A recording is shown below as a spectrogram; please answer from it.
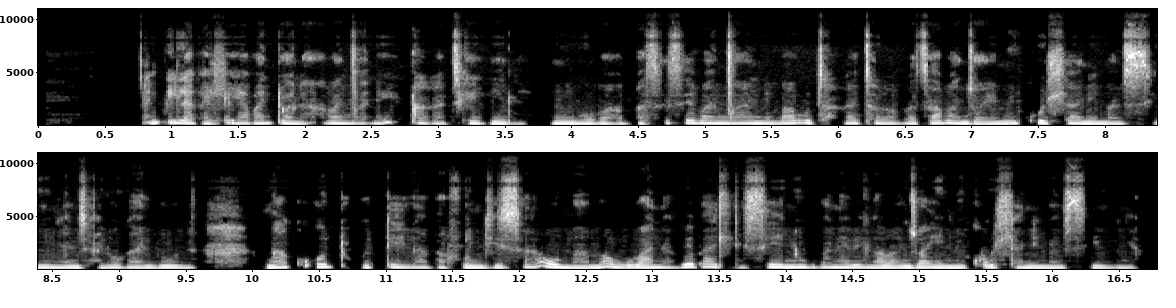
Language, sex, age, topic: North Ndebele, female, 18-24, health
